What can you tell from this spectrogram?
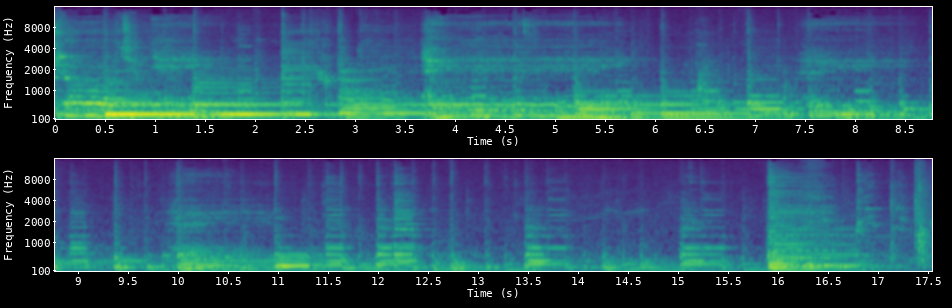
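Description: Acoustic guitar playing the closing bars of a song, chords ringing and then thinning to separate plucked strokes that grow quieter toward the end.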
